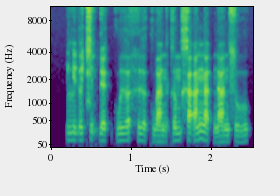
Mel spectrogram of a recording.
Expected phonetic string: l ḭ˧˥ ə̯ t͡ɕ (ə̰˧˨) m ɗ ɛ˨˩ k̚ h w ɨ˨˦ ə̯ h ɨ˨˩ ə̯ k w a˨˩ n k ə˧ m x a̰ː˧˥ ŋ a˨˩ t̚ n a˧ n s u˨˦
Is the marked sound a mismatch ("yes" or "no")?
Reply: no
